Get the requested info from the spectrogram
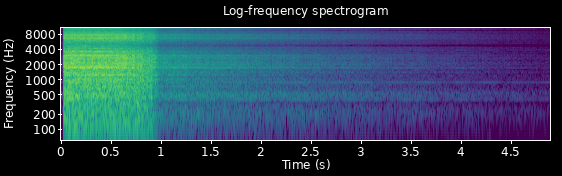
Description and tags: short burst sound
digital, harsh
